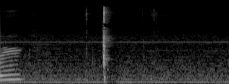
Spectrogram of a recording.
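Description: A hand punch snaps shut with a sharp click.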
